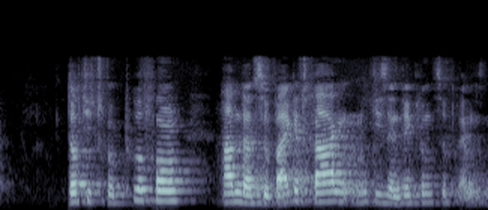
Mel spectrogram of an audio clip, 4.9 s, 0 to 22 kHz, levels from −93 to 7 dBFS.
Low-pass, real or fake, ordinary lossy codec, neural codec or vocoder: 7.2 kHz; real; AAC, 32 kbps; none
